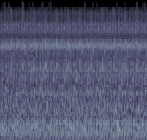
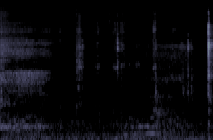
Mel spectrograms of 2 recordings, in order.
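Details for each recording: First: Daewoo Lanos after fixing a dropped oil-channel plug starving the hydraulic lifters and replacing four rockers, first start: steady even idle with airy hiss, no top-end ticking; lifters quiet and healthy. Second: Daewoo Lanos after a fallen oil-gallery plug starving the hydraulic lifters was replaced: engine idles slightly quieter but quick, even metallic tapping persists from the top end; rocker arms found scored, camshaft to be checked.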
